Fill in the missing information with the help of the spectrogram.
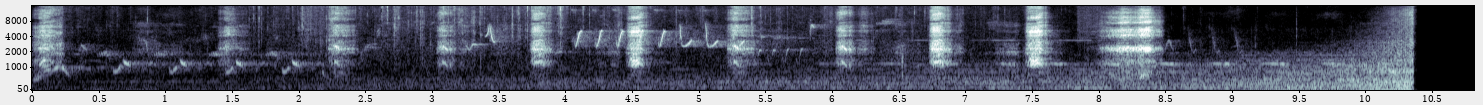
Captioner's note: increased breathing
